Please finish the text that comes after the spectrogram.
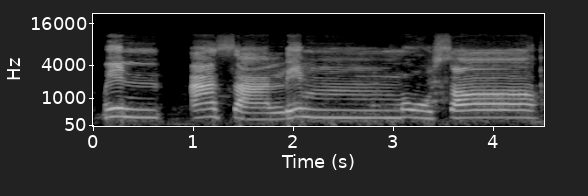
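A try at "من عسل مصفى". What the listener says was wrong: Nyamber. Enggak panjang, nyamber. Nyentak, bentak aja Bu, hentak situ. Samber dan double.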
